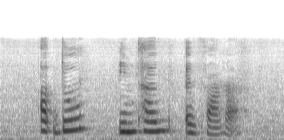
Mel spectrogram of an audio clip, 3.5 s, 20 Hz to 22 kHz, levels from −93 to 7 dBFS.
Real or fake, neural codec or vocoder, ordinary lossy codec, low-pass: fake; codec, 44.1 kHz, 7.8 kbps, Pupu-Codec; none; 7.2 kHz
